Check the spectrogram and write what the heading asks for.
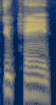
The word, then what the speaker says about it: Duquesne: I'm going to go with Duquesne or Duquesne or Duquesne, however you want to say it. It is Duquesne pronunciation there.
